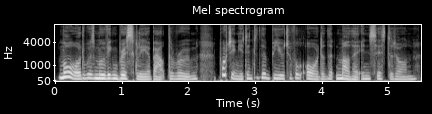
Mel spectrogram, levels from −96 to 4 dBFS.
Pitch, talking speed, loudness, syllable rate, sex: 185 Hz, 185 wpm, -18 LUFS, 5.7 syllables/s, female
